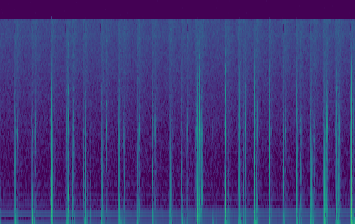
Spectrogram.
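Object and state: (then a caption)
Plastic mini lavalier microphone being tapped. A small black plastic mini lavalier microphone is tapped repeatedly with a wooden stick, producing a steady series of quick, dry, thumping taps with almost no ring. A faint low hum runs underneath throughout.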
